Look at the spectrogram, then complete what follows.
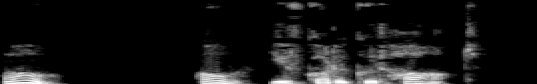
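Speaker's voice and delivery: startled, marvelling, quite surprised, wondering tone. Retelling what he said on reaching the speaker's heart, imitating a surprised voice. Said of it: "he said in a quite surprised voice".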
